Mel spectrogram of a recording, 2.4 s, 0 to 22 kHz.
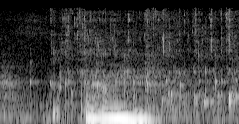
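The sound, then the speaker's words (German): White wine at 9 degrees glugs out of a bottle into a glass in one short, hollow, gurgling pour lasting about half a second, fairly loud against a quiet background. “Blubbert mit 9 Grad ins Glas.”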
